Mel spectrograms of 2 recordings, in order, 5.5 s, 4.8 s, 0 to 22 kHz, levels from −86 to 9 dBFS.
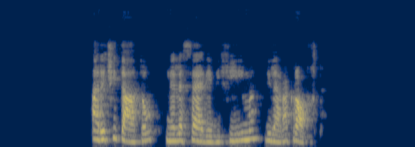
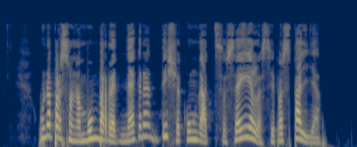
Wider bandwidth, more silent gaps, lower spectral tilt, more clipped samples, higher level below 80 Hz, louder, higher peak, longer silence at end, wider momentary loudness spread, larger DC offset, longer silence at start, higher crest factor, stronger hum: second, 7 kHz vs 11.5 kHz; neither; first, -6 dB/octave vs -4.5 dB/octave; neither; second, -60 dBFS vs -50 dBFS; first, -19 LUFS vs -22 LUFS; about the same, -2 dBFS vs -4 dBFS; first, 1.35 s vs 0.4 s; about the same, 8 LU vs 8 LU; neither; first, 1.25 s vs 0.5 s; about the same, 20 dB vs 18 dB; neither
